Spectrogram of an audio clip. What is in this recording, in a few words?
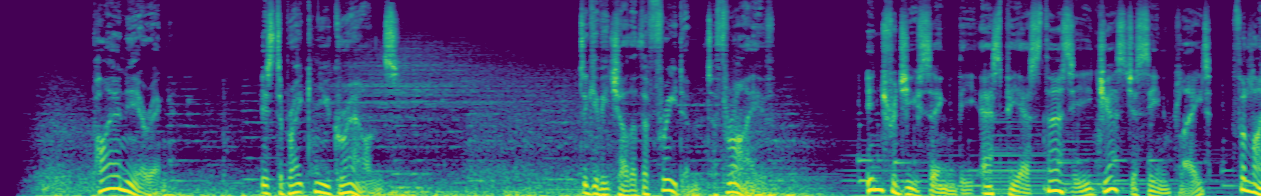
young UK male voice over artist Corporate Videos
